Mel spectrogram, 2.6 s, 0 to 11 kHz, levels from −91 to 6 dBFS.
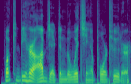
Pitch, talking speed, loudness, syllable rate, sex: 115 Hz, 230 wpm, -18 LUFS, 5.7 syllables/s, male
